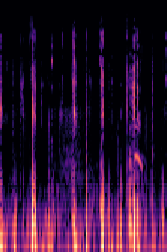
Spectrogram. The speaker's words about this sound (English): Yeah, you are chomping on that shit.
